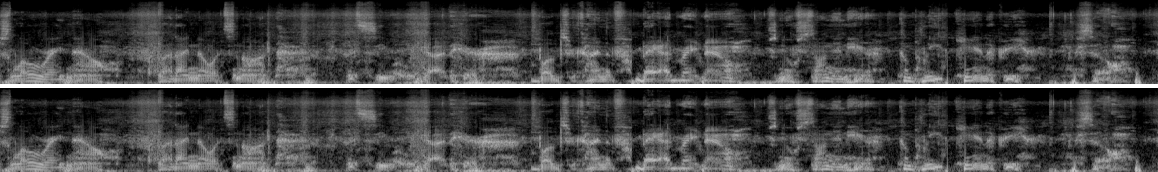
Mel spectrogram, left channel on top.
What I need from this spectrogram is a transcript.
low right now. But I know it's not. Let's see what we got here. Bugs are kind of bad right now. There's no sun in here. Complete canopy. So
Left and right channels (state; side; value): identical; both; correlation 1.00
